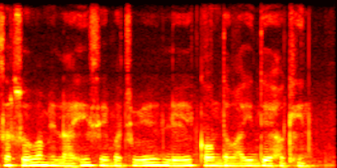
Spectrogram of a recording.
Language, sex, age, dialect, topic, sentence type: Magahi, male, 56-60, Central/Standard, agriculture, question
